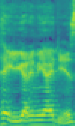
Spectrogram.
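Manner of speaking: normal talking voice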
